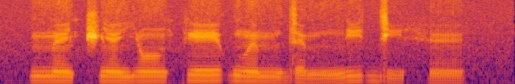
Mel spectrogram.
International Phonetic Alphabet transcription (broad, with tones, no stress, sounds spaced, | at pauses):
m ɛ̃˧ t͡ʃ ɛ̃˧ j ɔ̃˧ k eː˦ ɡʷ ɛ̃˧ m d ɛ˨ m n i˦ d i˨ h ɛ̃˨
